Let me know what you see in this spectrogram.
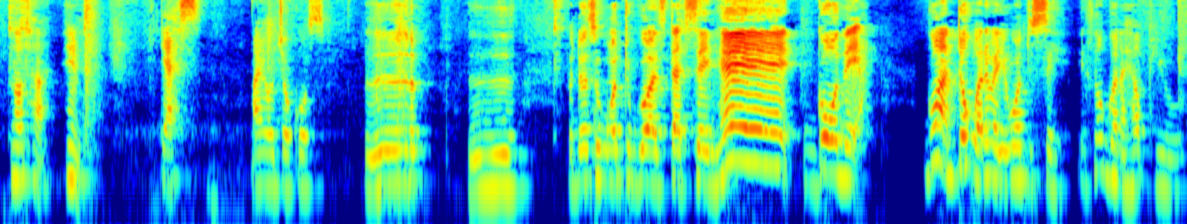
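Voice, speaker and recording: A woman's voice: lowish voice, unhurried, fairly bright tone. A young Ugandan woman with a Ugandan accent hosting a casual livestream chat, playful and teasing, laughing often with her viewers. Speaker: livestream host.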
